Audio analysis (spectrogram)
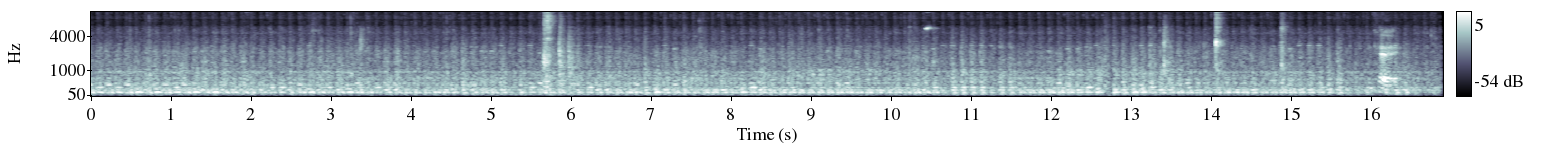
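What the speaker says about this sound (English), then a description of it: "I'm going to take this to the machine and sew the top edge" A sewing machine stitches the top edge of a fabric clutch in an embroidery hoop, giving a continuous, even mechanical whir that runs throughout with a few brief clicks.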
